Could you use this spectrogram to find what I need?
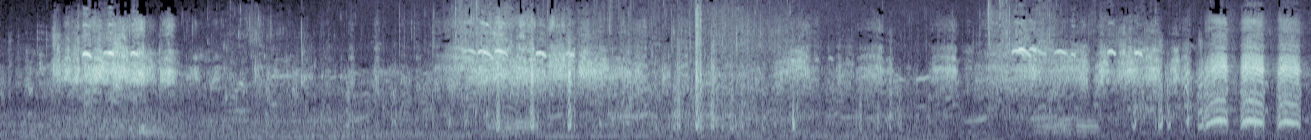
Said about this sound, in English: Yeah, the classic quack, quack, quack is just the females. So let's hear some male courtship whistles from the mallard.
